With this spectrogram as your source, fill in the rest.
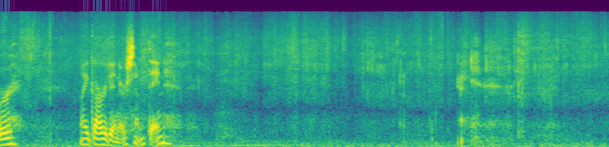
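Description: A trowel scrapes and digs into mulch and soil.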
